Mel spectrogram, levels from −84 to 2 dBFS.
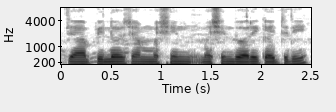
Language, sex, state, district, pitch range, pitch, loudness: Marathi, male, Maharashtra, Washim, 110-115 Hz, 115 Hz, -15 LUFS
